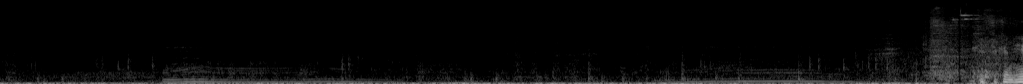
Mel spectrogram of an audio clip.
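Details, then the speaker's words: Two dogs snoring in the background while having a good sleep. "snoring in the background as my dogs both over there having a good old sleep to themselves"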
